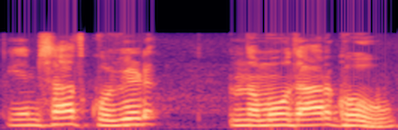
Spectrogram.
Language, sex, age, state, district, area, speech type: Kashmiri, male, 60+, Jammu and Kashmir, Anantnag, rural, spontaneous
